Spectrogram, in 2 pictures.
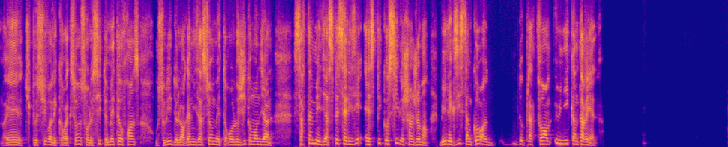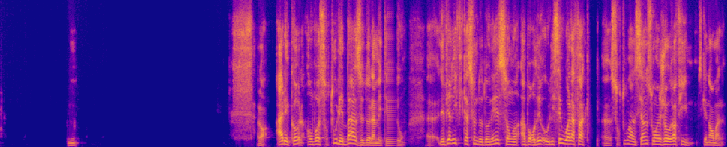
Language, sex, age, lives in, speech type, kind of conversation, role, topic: French, male, 45-49, France, read, expert-assistant, expert, Les records de température qu’on entend aux infos sont-ils fiables ?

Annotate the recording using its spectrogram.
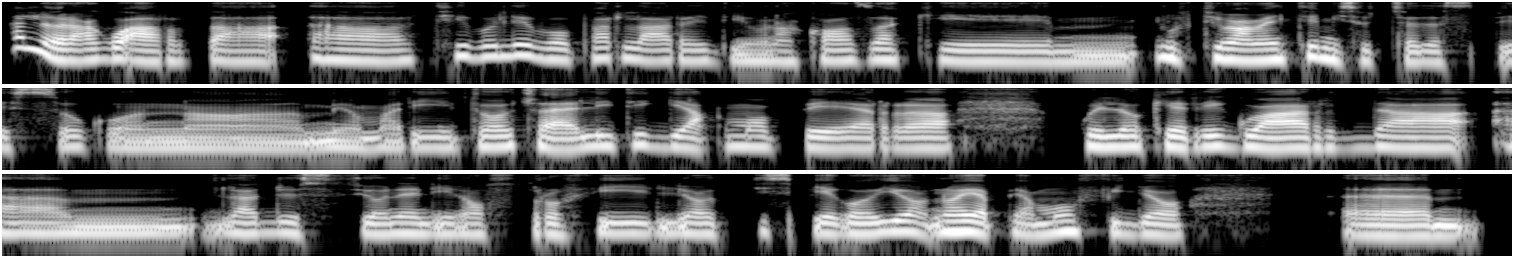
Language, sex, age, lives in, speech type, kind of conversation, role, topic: Italian, female, 45-49, Italy, conversation, advice, user, Come possiamo gestire i litigi ricorrenti con il partner sulla gestione dei figli?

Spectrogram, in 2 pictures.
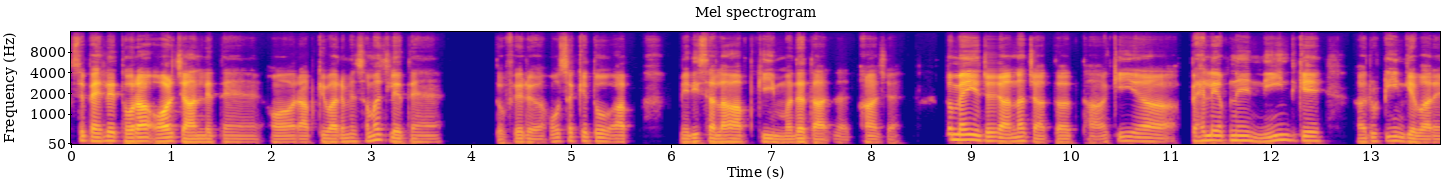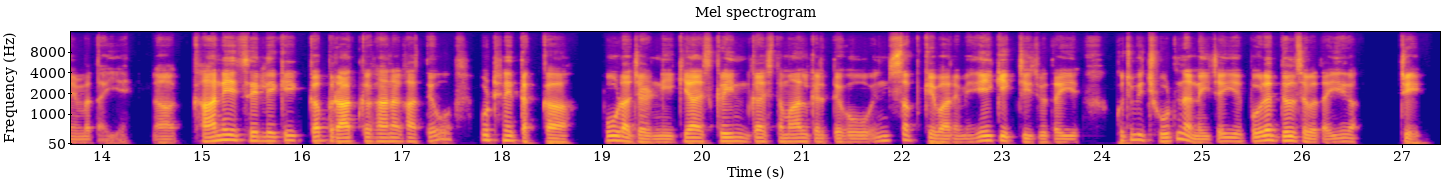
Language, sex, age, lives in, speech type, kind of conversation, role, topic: Hindi, male, 20-24, India, conversation, advice, advisor, मुझे रात में नींद आने में दिक्कत होती है और सुबह उठते समय थकान रहती है, इसका क्या कारण हो सकता है?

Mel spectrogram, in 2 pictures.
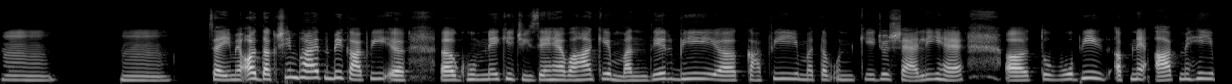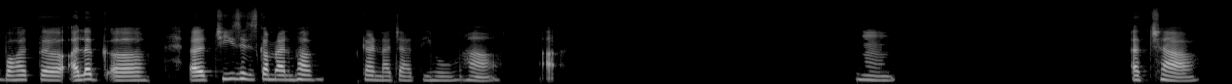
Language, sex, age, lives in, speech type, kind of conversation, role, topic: Hindi, female, 35-39, India, conversation, unstructured, none, आपके हिसाब से यात्रा करने से खुशियाँ कैसे मिलती हैं?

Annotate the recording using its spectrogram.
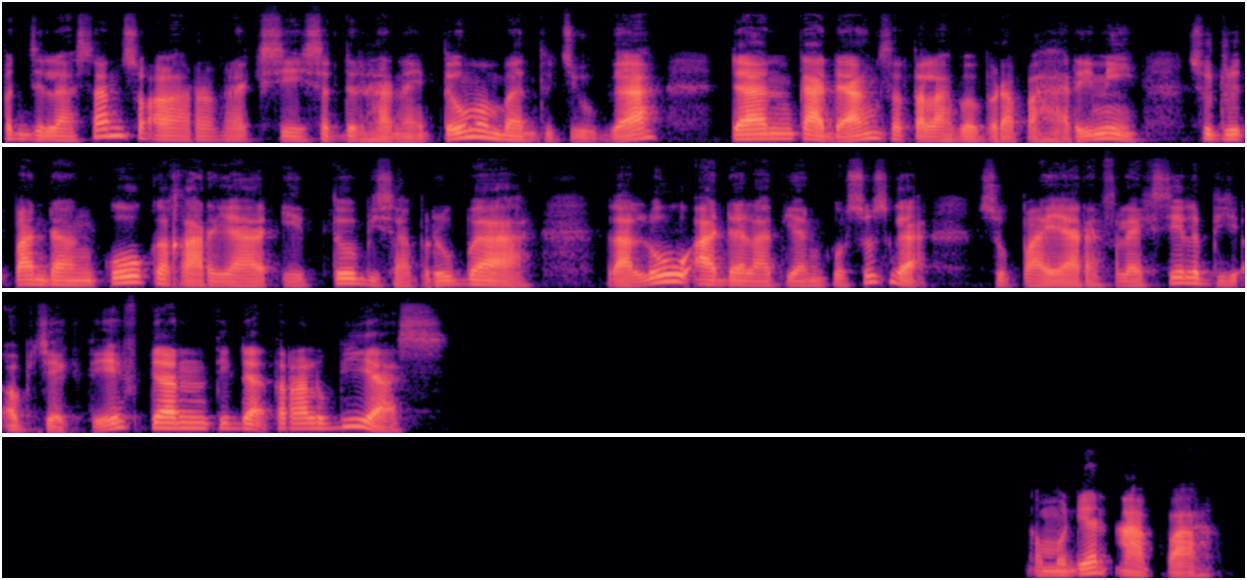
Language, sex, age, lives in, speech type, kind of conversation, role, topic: Indonesian, male, 25-29, Indonesia, read, expert-assistant, asker, Bagaimana menemukan inspirasi visual di sekitar kita untuk memperkaya karya seni sendiri?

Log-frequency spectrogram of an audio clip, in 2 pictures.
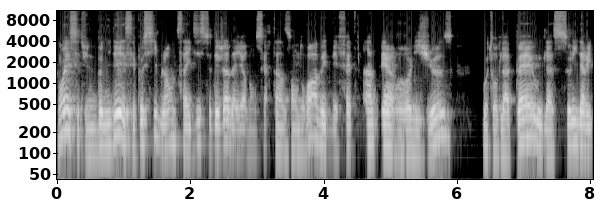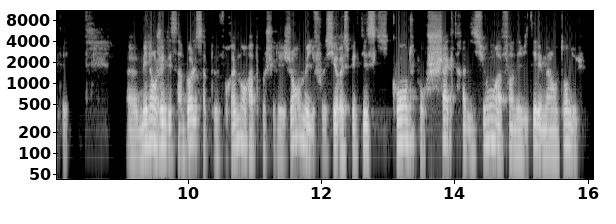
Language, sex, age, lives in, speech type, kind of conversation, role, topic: French, male, 45-49, France, read, expert-assistant, expert, Comment mixer des fêtes religieuses pour créer une nouvelle célébration commune ?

